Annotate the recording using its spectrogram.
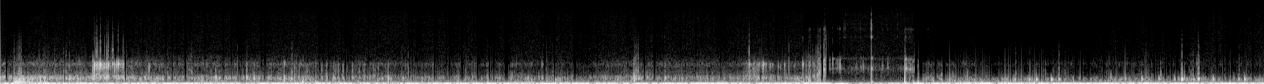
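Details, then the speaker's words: Adult after eating many Mentos with zero-sugar cola, belly swelling and painful: loud, deep gurgling and rumbling with brief pauses; active bowel sounds. "Tôi đã ăn rất nhiều Mentos, vì vậy tôi có thể nghe thấy tiếng bong bóng trong dạ dày của tôi! !!"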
